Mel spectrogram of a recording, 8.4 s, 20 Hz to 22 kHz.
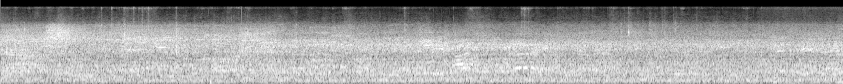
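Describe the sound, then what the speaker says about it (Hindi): Trains at the Anand Vihar railway station platform in Delhi: a steady, loud rumble of rolling stock and station noise fills the whole span, with someone talking over it. "तो चलिए चलते हैं प्लेटफॉर्म नंबर 2 और 3 पर, क्योंकि 2 ट्रेनें हमारा इंतज़ार कर रही है वहाँ पर।"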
